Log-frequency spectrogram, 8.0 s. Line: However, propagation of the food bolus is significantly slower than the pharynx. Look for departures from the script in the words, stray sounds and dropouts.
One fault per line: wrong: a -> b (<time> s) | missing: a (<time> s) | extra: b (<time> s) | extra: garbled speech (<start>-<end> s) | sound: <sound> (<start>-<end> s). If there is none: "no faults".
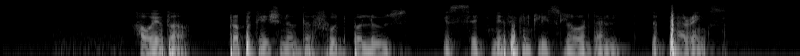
no faults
